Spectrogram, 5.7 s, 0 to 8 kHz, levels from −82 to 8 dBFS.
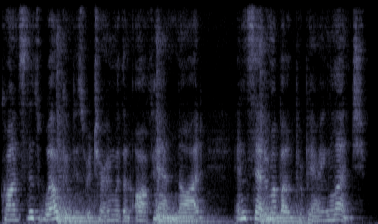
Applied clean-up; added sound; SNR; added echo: none; Thump, thud; 2 dB; reverberation time 0.2 s.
